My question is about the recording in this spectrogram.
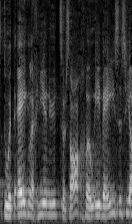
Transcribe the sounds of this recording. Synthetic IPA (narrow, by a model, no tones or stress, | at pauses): stuətɛɪɡn̩tləχhiənyːt̚t͡sʊɾsɑχʋœwɪːʋɛɪsəsjɑ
